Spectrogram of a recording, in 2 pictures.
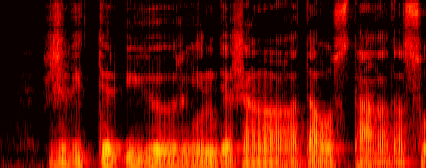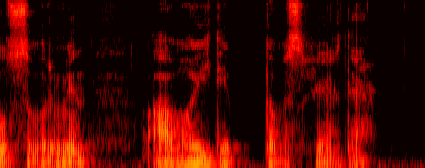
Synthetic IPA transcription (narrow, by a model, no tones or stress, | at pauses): ʒɪɡʲɪt̪ːe̞ɾʔʏjɡʲekʲʰɪɾɡʲe̞nd̪e̞ʒɑɴɑʁɑd̪ɑwəst̪ʰɑ̰ʁəd̪ɑso̞lˠsəbəɾme̞n | ɑ̰βɑjd̪e̞p̚t̪ʰəbəsbe̞̰ɾd̪ɪ̰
